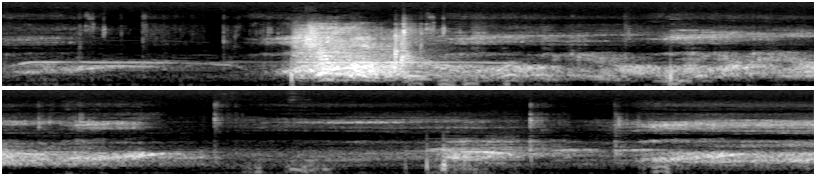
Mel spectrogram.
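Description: Heavy blunt blows thud and splatter in a video game.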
